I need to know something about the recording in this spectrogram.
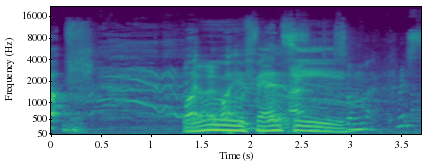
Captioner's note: laugh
